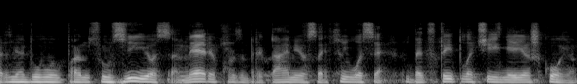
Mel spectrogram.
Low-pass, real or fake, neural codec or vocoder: 7.2 kHz; fake; codec, 16 kHz, 1 kbps, FunCodec, trained on Chinese and English, 50 frames a second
